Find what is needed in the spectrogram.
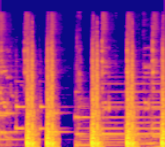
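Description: Cartoon thunk sound effects of domino bricks toppling in a chain, about four knocks in two seconds, over a children's background music bed.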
